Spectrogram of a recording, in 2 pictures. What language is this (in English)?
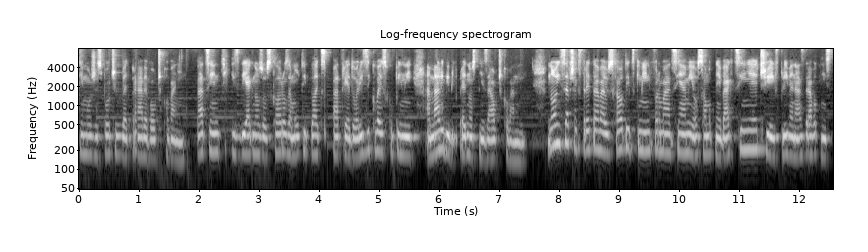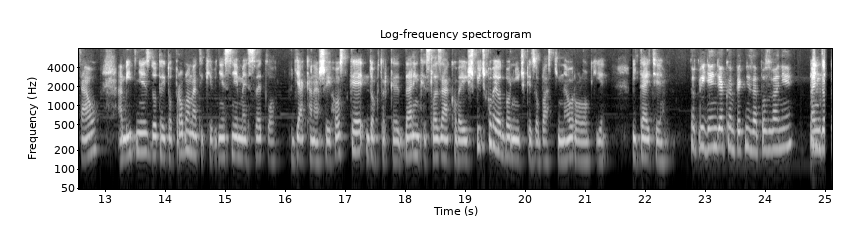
Slovak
